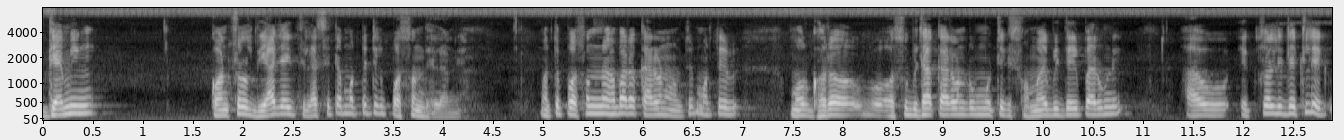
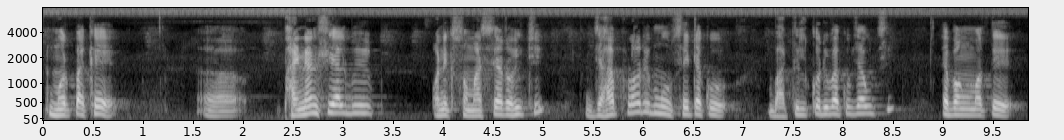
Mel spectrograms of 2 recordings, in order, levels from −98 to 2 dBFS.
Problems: background sounds at intervals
